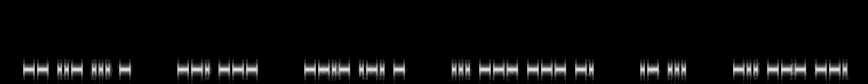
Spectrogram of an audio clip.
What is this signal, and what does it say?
Morse code, heard as a keyed tone, about 36 wpm, 700 Hz. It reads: MUST GO QRT SOON AS DOG
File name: UK MASTER QSOs TRAINING / 35WPM / UK MASTER QSOs 0007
